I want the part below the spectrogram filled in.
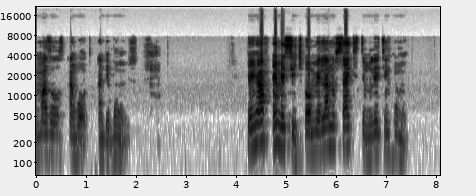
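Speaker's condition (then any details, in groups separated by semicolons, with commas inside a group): No condition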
